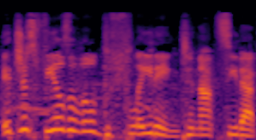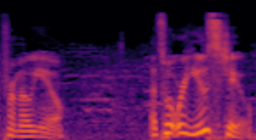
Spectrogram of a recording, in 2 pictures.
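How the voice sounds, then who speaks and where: Female radio analyst for live softball, medium pitch, conversational and explanatory, faint music behind. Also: very animated, moderate pace. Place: radio booth at a softball stadium.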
